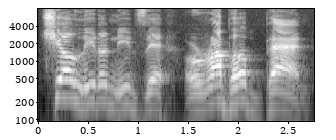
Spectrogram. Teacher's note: Cheer is a noun. Leader is a noun. You are stressing on cheer.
